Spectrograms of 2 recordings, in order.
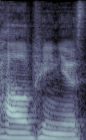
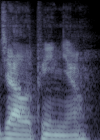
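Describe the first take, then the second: First: The first letter is sounded like an H. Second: The first letter is sounded like a J. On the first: The speaker calls it right. "Usually I pronounce it jalapenos, don't worry" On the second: The speaker calls it wrong. "I used to pronounce it jalapeno. But I was like a kid"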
